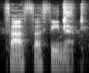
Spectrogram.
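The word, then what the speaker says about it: fa'afafine: Fafafina. The the comma is pronounced a lot of people get that wrong.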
